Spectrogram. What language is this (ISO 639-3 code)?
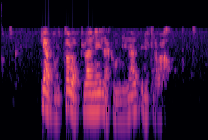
spa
